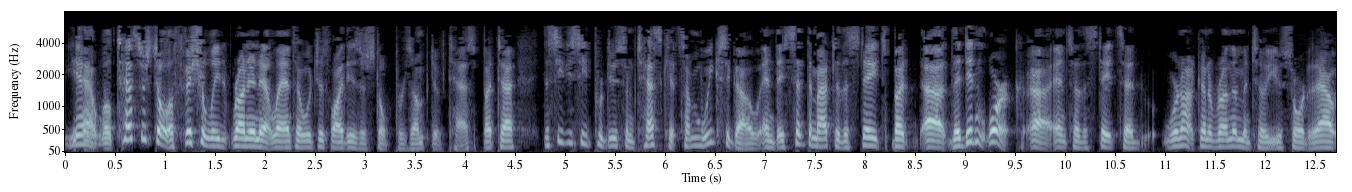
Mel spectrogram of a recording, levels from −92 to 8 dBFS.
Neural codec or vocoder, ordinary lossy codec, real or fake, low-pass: codec, 16 kHz, 8 kbps, FunCodec, trained on Chinese and English, 25 frames a second; MP3, 24 kbps; fake; 7.2 kHz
